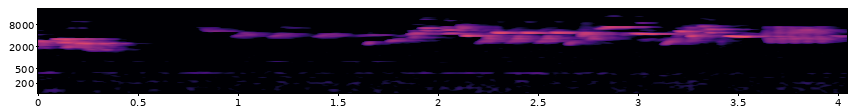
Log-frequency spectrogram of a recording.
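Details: European goldfinch aged three, caged at the Qriaa bird market, with a song called flawless; a buzzy chirp, soft whistled notes, then a continuous rapid stream of glittering high twitters and trills.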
